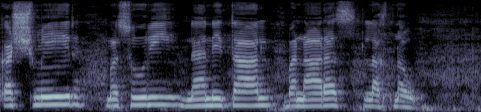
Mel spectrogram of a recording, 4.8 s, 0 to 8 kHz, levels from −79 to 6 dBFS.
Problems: constant background noise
